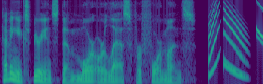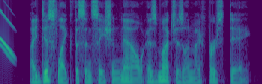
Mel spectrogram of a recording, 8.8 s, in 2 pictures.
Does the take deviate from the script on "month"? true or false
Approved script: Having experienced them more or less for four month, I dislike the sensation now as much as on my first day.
true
